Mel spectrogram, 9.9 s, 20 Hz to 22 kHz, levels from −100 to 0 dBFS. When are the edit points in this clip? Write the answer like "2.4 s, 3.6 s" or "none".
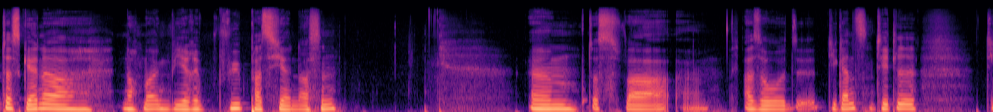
5.9 s, 7.3 s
